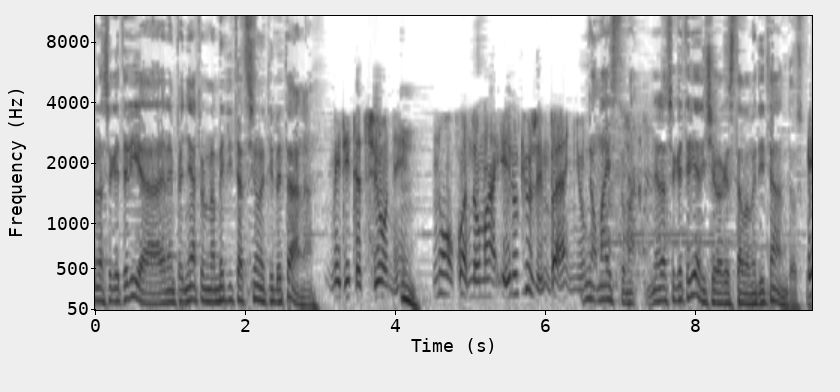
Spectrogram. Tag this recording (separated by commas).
Speech, Music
